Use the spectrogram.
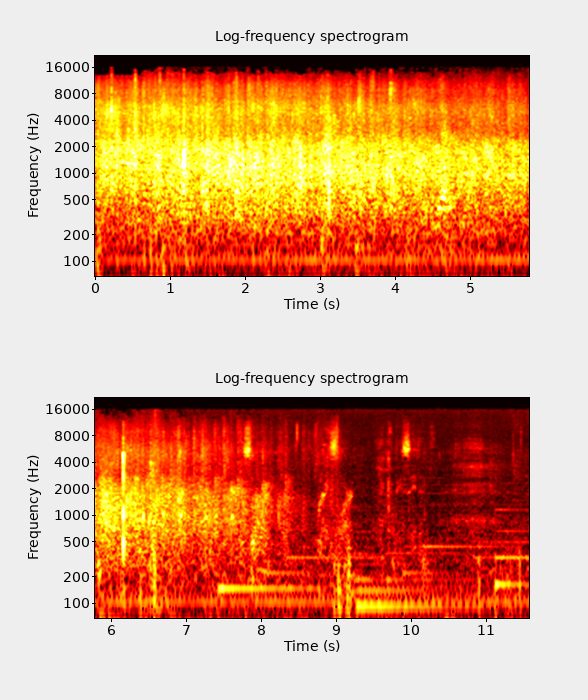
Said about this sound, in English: Let's give him a round of applause, okay?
